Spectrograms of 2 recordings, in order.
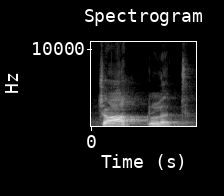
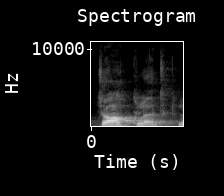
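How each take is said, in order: The two takes are said the same way.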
